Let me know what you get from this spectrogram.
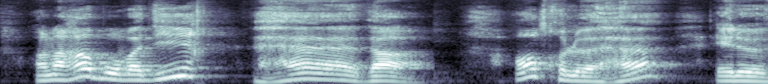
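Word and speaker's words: هذا: Pourtant, j'ai bien fait un prolongement. "ha da" Alors, c'est une rare exception de la langue arabe où on va voir une lettre qu'on prononce mais qui ne s'écrit pas. Et la deuxième particularité, c'est qu'après le dhel, on a un alif, on ne fait pas de prolongement pour celui-là. On dit "ha za".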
